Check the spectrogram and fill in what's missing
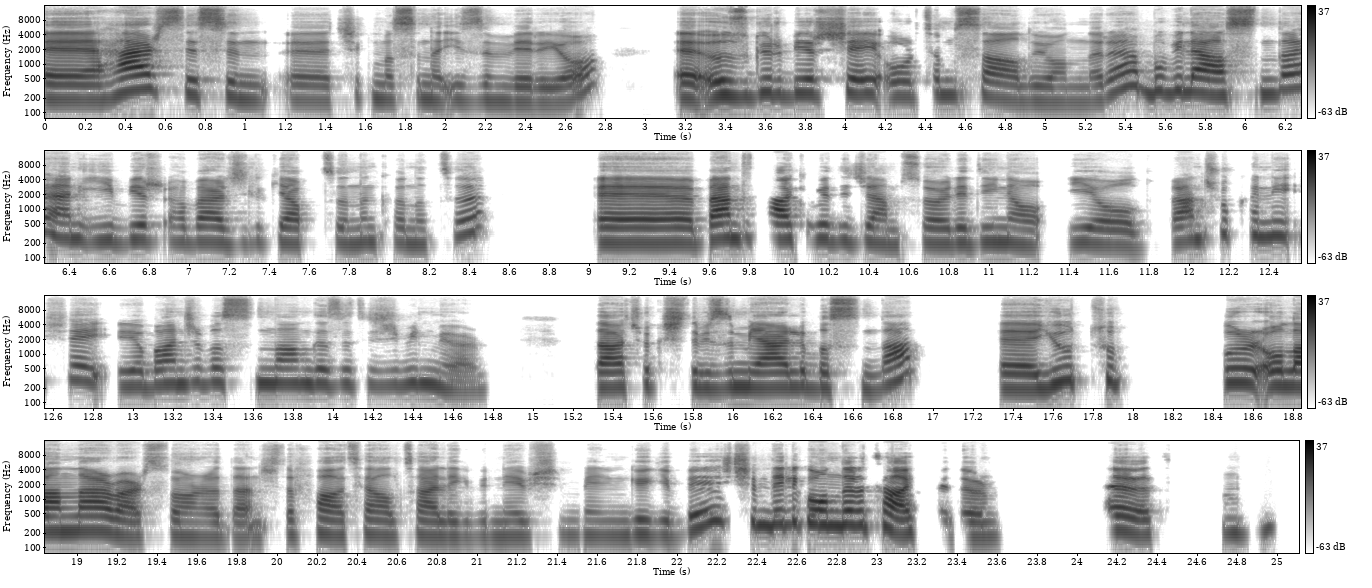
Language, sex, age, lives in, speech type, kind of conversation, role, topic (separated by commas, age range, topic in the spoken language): Turkish, female, 40-44, Netherlands, conversation, unstructured, none, Sence gazetecilere yönelik tehditler neden artıyor?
